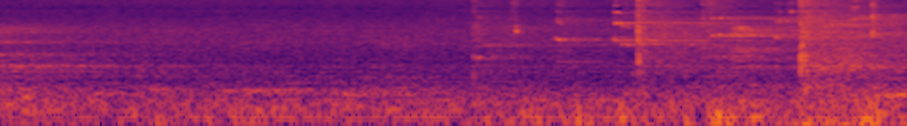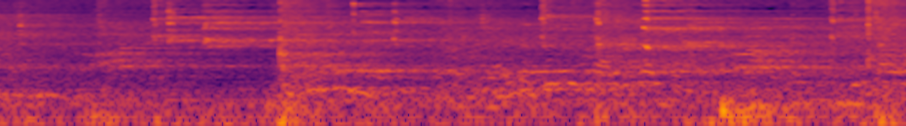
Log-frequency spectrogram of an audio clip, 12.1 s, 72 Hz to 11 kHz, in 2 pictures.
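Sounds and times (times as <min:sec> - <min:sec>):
racket hitting shuttlecock: 0:04.2 - 0:06.1, 0:07.1 - 0:08.5, 0:11.6 - 0:12.0.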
